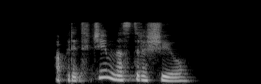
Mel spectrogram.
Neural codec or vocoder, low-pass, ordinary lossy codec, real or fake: codec, 16 kHz, 0.5 kbps, X-Codec, WavLM features, trained on Multilingual LibriSpeech; 7.2 kHz; MP3, 48 kbps; fake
